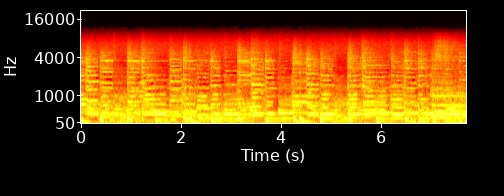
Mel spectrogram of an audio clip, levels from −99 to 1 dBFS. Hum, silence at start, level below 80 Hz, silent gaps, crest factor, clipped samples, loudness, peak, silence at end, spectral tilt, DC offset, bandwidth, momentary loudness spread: none; 0 s; -30 dBFS; none; 14 dB; under 0.1%; -15 LUFS; 0 dBFS; 0 s; -5.5 dB/octave; under 0.1%; 9.8 kHz; 3 LU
